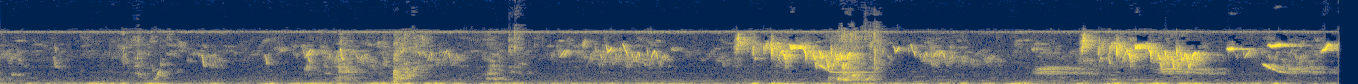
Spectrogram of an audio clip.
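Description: Birds chirping and calling in quick, repeated notes, loudest about six seconds in and again near the end, over a faint low rumble.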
